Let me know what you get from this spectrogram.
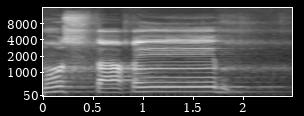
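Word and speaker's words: مستقيم: উচ্চারণ পড়বো এখানে আছে মুস্তাকিম কফ কফ গলার ভিতর দিয়ে হবে মুস্তাকিম মিম পেশ মুর্বো সিনের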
